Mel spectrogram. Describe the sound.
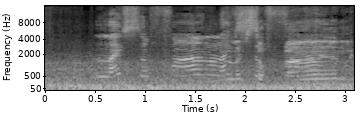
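Steady low engine rumble and road hum fill a car cabin from start to finish, with someone talking over the constant drone.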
